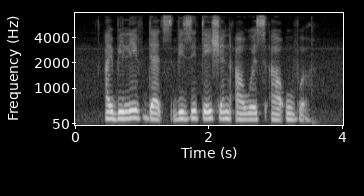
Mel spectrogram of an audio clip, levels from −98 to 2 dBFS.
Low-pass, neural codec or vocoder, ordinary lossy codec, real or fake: 7.2 kHz; none; none; real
